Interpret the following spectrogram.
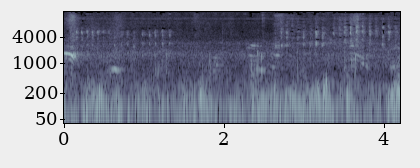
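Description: A crow cawing several times, harsh short calls, over a steady low rumble of wind and handling on the microphone.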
